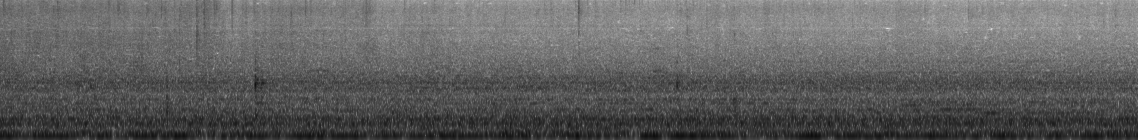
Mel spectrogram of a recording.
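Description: Chopped onions, tomatoes and cashews sizzling in oil in a non-stick kadai as a wooden spatula stirs them, with a faint scrape or tap of the spatula now and then, over a steady low hum.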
